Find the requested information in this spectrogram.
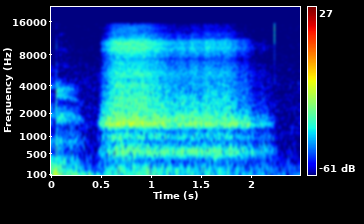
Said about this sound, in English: Breathe in.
